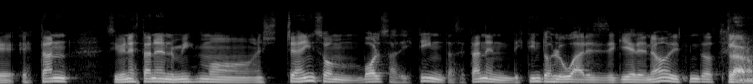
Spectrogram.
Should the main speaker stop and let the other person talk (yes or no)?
no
